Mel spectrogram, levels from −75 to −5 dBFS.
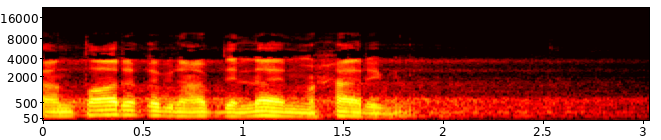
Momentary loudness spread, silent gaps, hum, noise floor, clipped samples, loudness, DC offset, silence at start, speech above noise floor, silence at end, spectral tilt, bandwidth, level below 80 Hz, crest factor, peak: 20 LU; none; none; -45 dBFS; under 0.1%; -20 LUFS; under 0.1%; 0 s; 25 dB; 0.3 s; -5.5 dB/octave; 10 kHz; -56 dBFS; 18 dB; -4 dBFS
